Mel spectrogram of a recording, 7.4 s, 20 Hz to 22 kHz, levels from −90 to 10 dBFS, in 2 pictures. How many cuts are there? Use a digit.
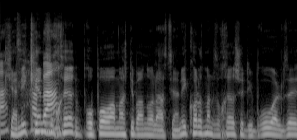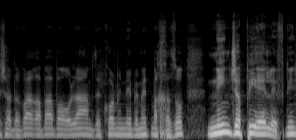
1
